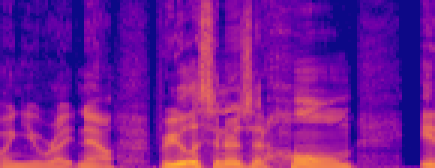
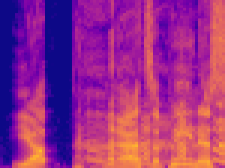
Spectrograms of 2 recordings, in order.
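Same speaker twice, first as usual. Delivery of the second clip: slow, mock-casual, higher and louder with a laugh; deadpan museum visitor; 10 semitones higher, 7 dB louder than usual. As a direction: shrug it off like a bored visitor. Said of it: "stand next to it and go".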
